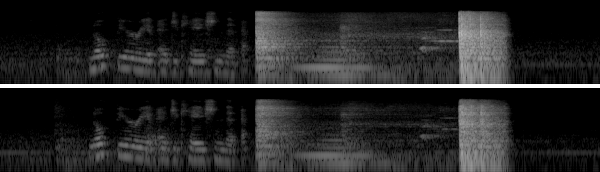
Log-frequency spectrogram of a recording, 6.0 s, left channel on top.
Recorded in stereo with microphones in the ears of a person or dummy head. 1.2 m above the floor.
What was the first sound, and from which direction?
A woman speaking, 15° right (ahead or behind).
